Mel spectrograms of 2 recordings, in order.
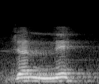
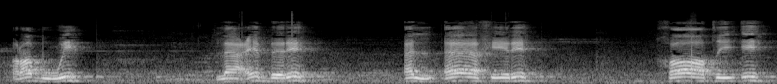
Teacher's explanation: ايه هاء التانيث وهذا يسمى اماله لاجل الايه الاماله لاجل الاماله يعني تمال هاء التانيث وما قبلها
